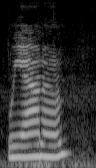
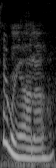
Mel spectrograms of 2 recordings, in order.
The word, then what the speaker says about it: Rihanna: But Chris Brown came out with a documentary, and he had just explained, like, Rihanna, that's Rihanna. I mean Rihanna, because I think that's how she wants you to pronounce her name.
